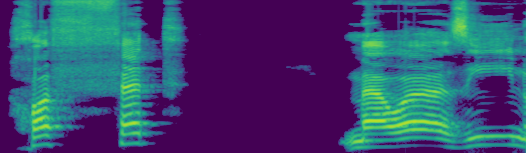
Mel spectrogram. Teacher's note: خا موٹا پڑھیں گے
